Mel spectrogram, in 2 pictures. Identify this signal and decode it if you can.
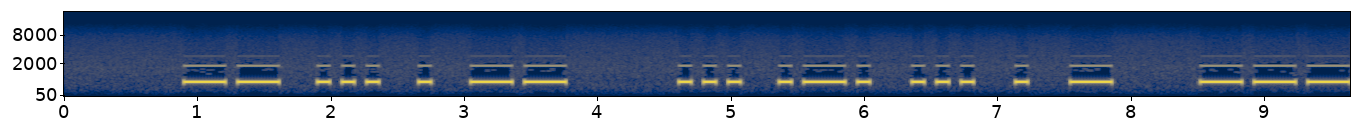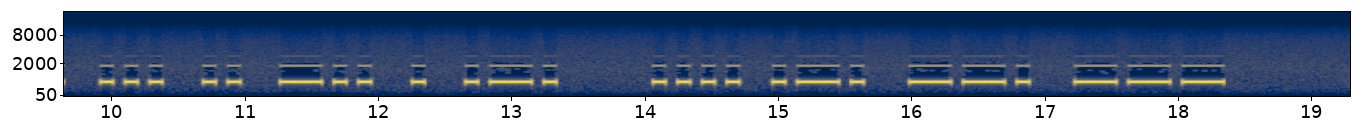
Morse code (Hebrew alphabet), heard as a keyed tone, hand-sent with a paddle, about 13 wpm, 610 Hz. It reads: משום שרשות השידור חרגה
